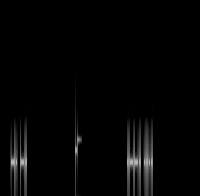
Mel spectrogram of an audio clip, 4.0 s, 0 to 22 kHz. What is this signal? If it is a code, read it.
Morse code, heard as a keyed tone, about 50 wpm, 700 Hz. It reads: NN PH
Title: Multi-letter Phonemes Quick Fire 50wpm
